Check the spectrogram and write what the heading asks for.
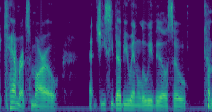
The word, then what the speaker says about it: Louisville: have family in Louisville so I know about Louisville yeah see that's how you say it I've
